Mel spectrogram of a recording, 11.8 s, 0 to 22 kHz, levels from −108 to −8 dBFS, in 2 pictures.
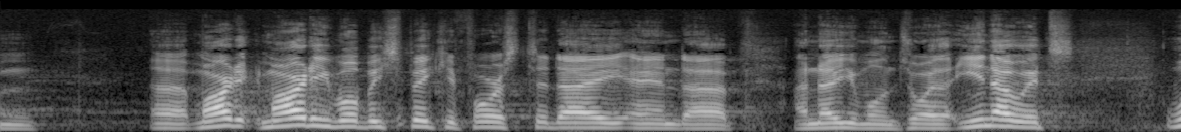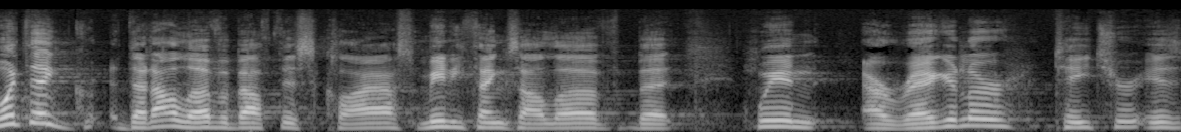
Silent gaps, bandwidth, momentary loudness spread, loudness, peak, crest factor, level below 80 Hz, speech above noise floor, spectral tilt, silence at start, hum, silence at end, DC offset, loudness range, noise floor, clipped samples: none; 16 kHz; 12 LU; -34 LUFS; -14 dBFS; 22 dB; -80 dBFS; 35 dB; -4.5 dB/octave; 0 s; none; 0 s; under 0.1%; 3 LU; -70 dBFS; under 0.1%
